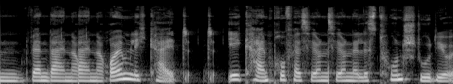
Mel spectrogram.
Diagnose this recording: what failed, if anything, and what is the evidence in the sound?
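Overlapping chunks at the buffer stage: the speech stutters at 0.79, 2.04 and 3.29 s, each time replaying a 250 ms slice. Each 1-second block starts before the previous one ends, so that quarter-second plays twice at every join.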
